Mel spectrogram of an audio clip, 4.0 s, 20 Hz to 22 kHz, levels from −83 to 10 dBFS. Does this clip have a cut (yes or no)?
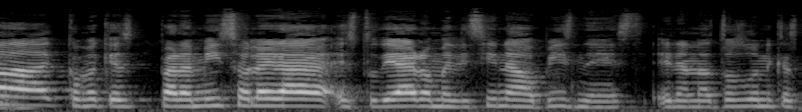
no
